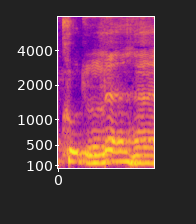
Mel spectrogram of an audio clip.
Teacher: di siku tenggorokan, lidahnya diturunkan, rongga udara terbuka, ada hembusan udara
